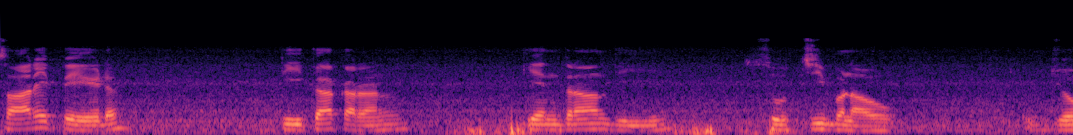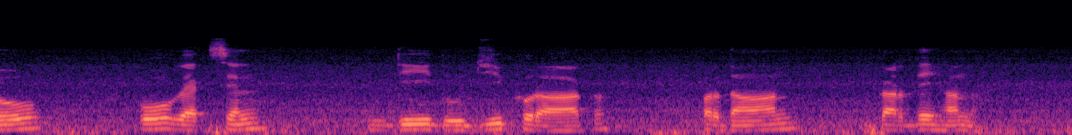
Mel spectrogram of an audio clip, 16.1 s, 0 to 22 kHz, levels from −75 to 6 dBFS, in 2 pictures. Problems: background sounds at intervals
